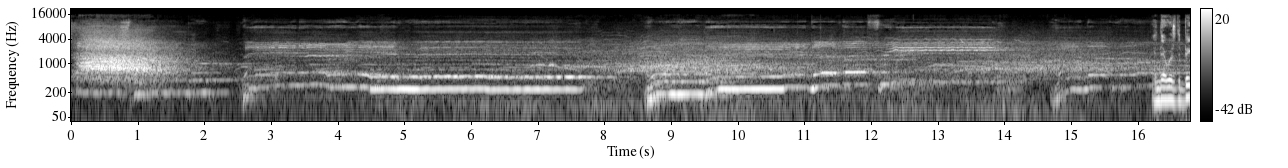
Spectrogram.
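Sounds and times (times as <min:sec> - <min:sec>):
large crowd roaring: 0:00.0 - 0:02.8, 0:06.4 - 0:16.7
many voices chanting long notes together: 0:00.0 - 0:16.4
speech: 0:16.4 - 0:16.7.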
